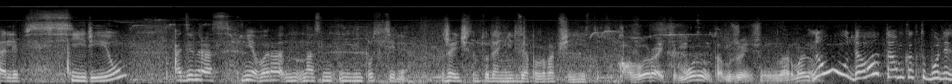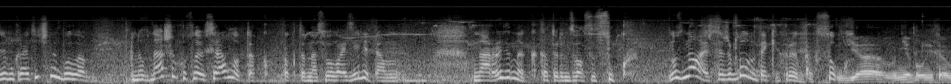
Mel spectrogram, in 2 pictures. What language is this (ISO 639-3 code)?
rus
